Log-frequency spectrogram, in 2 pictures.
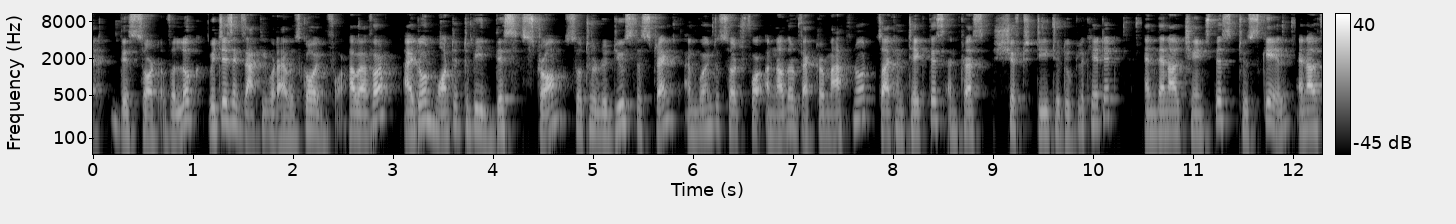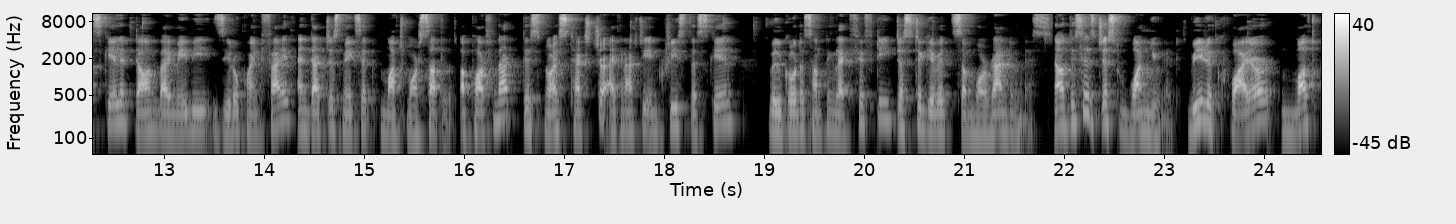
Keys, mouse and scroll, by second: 0.3-1.1 shift+middle drag, 2.5 middle click, 3.5 shift+middle drag, 5.0 shift+middle click, 5.6 middle click, 6.2 click, 8.7 shift+d, 10.3-11.9 drag, 12.7-14.1 drag, 14.6-15.8 shift+middle drag, 17.7-18.7 drag, 18.9-20.1 drag, 20.7-22.2 shift+middle drag, 23.1-23.5 shift+middle drag, 23.9 ctrl+middle drag.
